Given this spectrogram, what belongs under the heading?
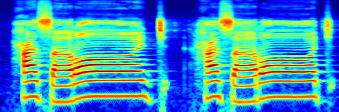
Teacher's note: juga bukan memakai ujung lidah dia makai punggung lidah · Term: bunyi c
